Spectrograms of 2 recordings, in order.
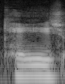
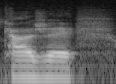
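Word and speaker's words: Kage: plays more like the legend of cage or believe the proper pronunciation is KJ where you're running through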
